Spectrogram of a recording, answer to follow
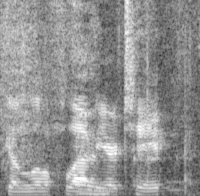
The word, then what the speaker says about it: Flaviar: We're going to be unboxing the Flaviar.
